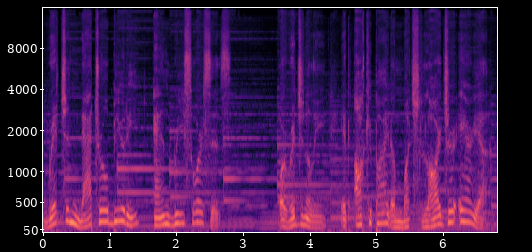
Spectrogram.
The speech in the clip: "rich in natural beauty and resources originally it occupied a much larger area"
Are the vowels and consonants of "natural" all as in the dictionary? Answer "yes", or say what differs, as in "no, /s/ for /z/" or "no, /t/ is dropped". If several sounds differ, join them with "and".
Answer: yes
